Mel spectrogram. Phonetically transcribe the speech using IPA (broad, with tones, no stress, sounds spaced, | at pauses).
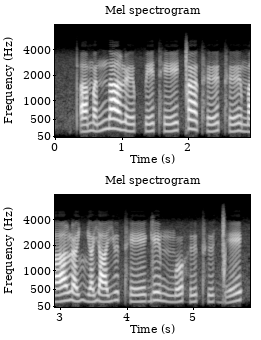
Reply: tʼ a˩˧ m ɐ˩˧ nː aː˥˧ ɭ ɘː˩˧ pː e˩˧˩ tʰ eː˩˥ ǀ ɐː˥˧ tʰ ɘː˩˥ tʰ ɘː˩˧˩ m aː˩˥ ɭ ɐ˩˥ ʎ ɐ˩˥ j a˩˧ j ɨ˥˩ tʰ eː˩˧ ɡ e˥˧ mː o˩˧˩ h ɨ˩˥ tʰ ɨ˩˧˩ ɡ͡ǀ e˩˥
